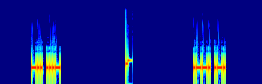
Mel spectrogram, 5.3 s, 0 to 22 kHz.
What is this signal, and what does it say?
Morse code, heard as a keyed tone, about 38 wpm, 700 Hz. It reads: DV PR
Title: Top Two Letter Combinations in Words 40wpm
